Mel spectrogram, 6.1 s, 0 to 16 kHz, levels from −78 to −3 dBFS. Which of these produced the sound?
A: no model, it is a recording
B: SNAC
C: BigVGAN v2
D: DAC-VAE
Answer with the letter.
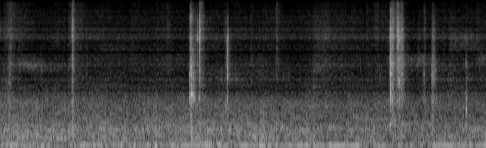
B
